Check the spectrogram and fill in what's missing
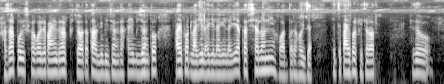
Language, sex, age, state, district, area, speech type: Assamese, male, 30-45, Assam, Morigaon, rural, spontaneous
